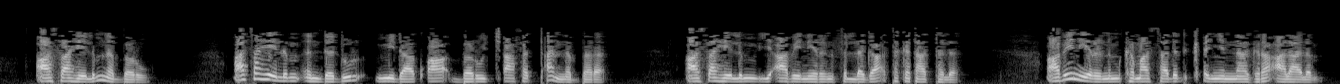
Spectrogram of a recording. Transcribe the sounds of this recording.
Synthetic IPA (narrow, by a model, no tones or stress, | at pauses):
ʔasaɦe̞lɨmnəbːəɾu | ʔasaɦe̞lɨmɨnd̪əd̪uɾmːid̪akʼabəɾut͡ʃʼːafət̪ʼːanːəbːəɾə | ʔasaɦe̞lɨmjɛʔaβe̞ne̞ɾɨnfɨlːəɡa̰t̪ʰəkʰət̪ʰat̪ʰːələ | ʔaβe̞ne̞ɾɨnɨmkʰəmasad̪əd̪kʼəɲːɨnːaɡɨɾa̰ʔalaləm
